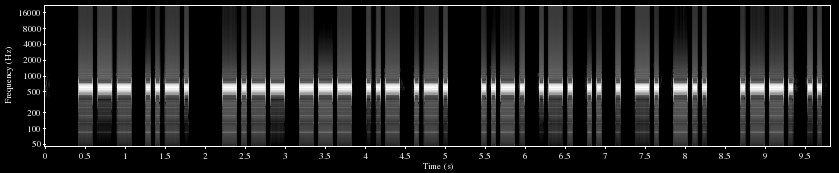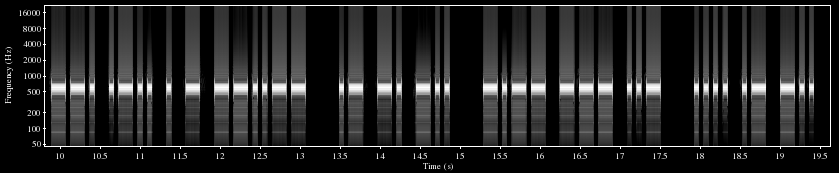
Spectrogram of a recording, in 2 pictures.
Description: Morse code, heard as a keyed tone, about 20 wpm, 600 Hz. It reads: OF YOUR FRIEND PIGLET, AND YOU HAD
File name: cw-books / winnie-the-pooh / winnie-20wpm-page-0005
